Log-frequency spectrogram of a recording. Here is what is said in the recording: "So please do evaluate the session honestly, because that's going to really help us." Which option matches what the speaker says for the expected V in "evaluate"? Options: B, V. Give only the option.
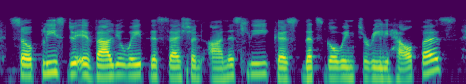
V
